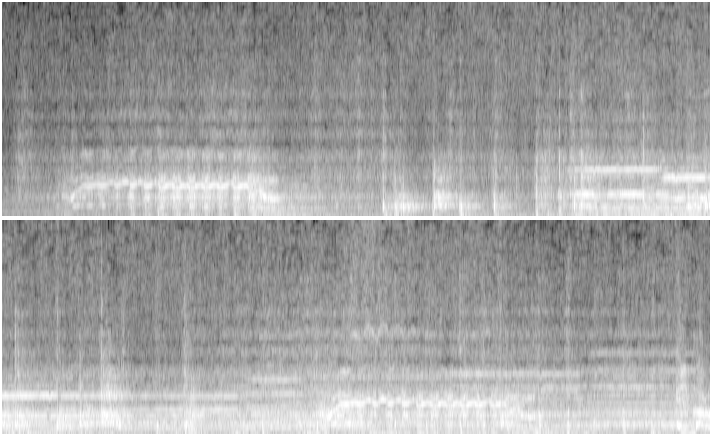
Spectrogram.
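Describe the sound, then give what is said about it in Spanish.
A horse whinnies loudly twice, with a rising, quavering cry, while hooves clop and shuffle steadily on hard ground as a rider mounts it and places a rifle in the saddle, with no voices. “monta ágilmente y coloca el rifle ensartado en la silla.”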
